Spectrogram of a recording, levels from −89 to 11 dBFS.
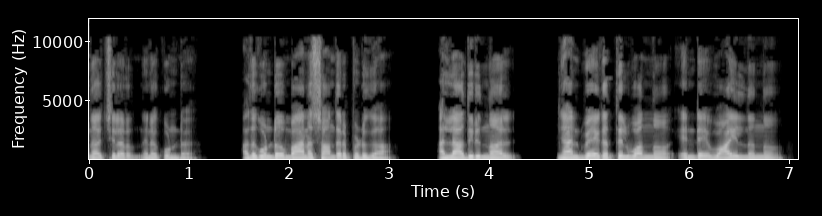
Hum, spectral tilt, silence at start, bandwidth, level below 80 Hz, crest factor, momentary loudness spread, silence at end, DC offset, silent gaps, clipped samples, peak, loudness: none; -6.5 dB/octave; 0 s; 11 kHz; -56 dBFS; 16 dB; 8 LU; 0.15 s; under 0.1%; 1.18-1.51 s, 3.10-3.46 s, 4.32-4.66 s; under 0.1%; -2 dBFS; -17 LUFS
